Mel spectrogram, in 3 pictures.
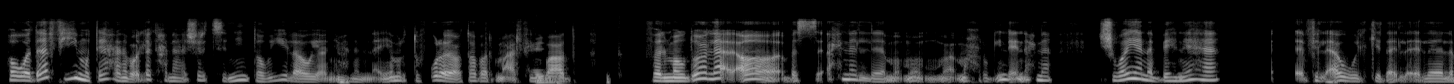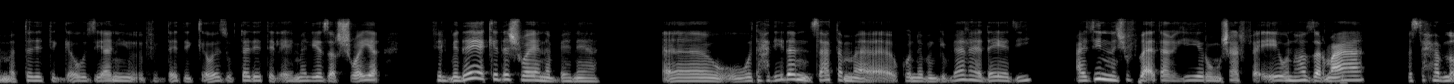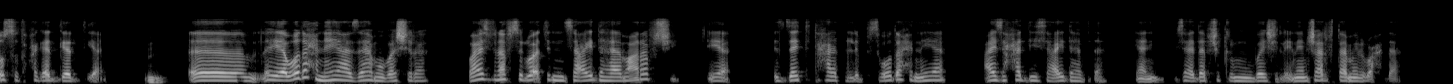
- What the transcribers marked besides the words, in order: distorted speech; unintelligible speech; tapping
- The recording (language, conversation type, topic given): Arabic, advice, إزاي أوازن بين الصراحة واللطف وأنا بادي ملاحظات بنّاءة لزميل في الشغل؟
